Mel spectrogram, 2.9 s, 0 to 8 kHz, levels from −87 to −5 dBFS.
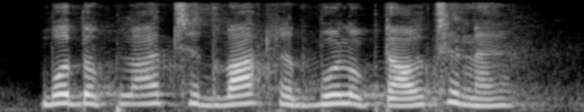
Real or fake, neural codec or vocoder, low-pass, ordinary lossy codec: fake; codec, 44.1 kHz, 1.7 kbps, Pupu-Codec; 7.2 kHz; none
